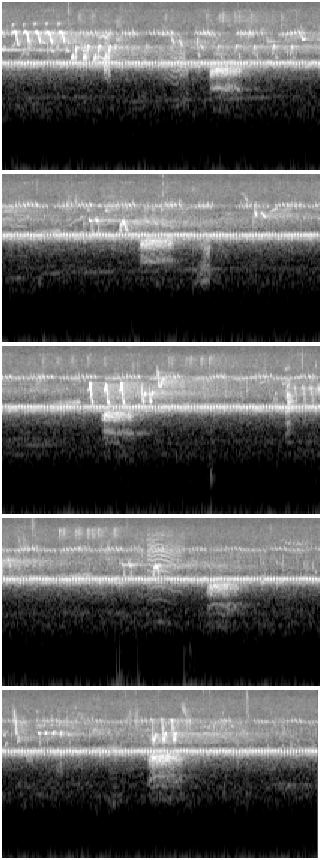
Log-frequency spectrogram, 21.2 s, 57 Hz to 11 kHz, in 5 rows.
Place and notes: Unnamed Road, Colomieu, France - printemps dans le Bugey, coucher du jour
Dans le décors du film "l'enfant des marais"
Tascam DAP-1 Micro Télingua, Samplitude 5.1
